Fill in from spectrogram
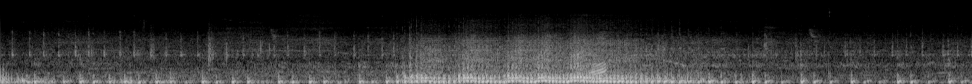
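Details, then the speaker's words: Honda XRM 125 (RS) single-cylinder idle after valve clearance set to 0.05 mm: valve tick gone, but a light steady knock about three a second remains, swelling with a blip; attributed to small gear at primary/secondary clutch needing adjustment. "Yung lagutok na lang yan doon yan sa ano sa may primary sa secondary clutch yung maliit na gear. Kailangan mapihit yun"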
